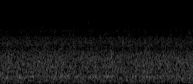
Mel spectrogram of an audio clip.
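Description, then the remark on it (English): A crystal-clear babbling stream meanders and flows steadily over a shallow riverbed, its broad, even rush of water filling the whole moment without pause. No voices or other sounds break through. “The sound of a babbling stream became audible.”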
